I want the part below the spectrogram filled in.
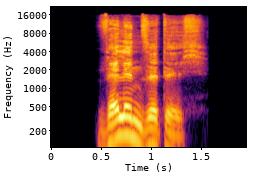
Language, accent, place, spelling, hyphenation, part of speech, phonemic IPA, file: German, Germany, Berlin, Wellensittich, Wel‧len‧sit‧tich, noun, /ˈvɛlənˌzɪtɪç/, De-Wellensittich.ogg
- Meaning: budgerigar (Melopsittacus undulatus)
